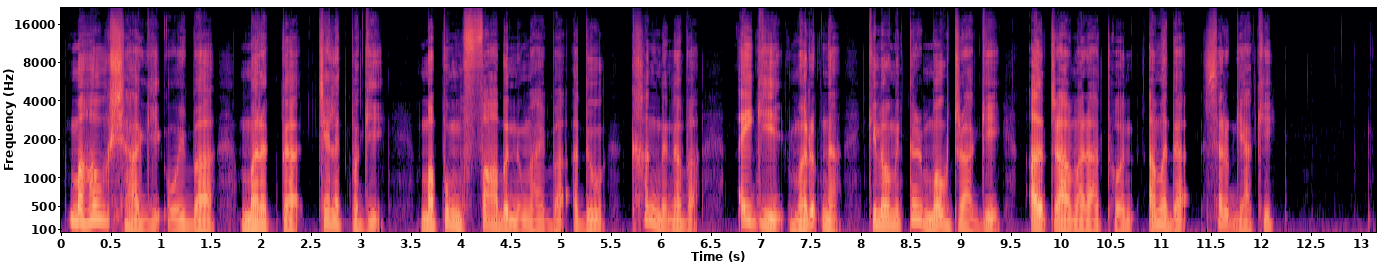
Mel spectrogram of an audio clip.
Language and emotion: Manipuri, happy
